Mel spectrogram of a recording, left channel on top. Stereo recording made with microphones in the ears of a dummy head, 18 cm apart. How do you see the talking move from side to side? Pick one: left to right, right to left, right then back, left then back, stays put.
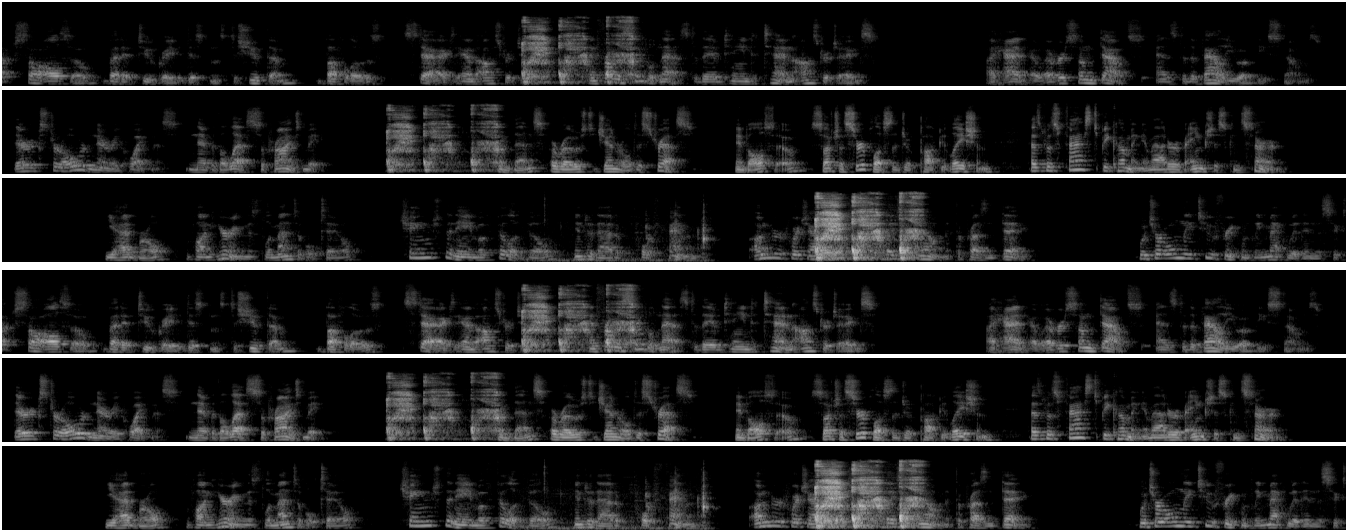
left then back.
